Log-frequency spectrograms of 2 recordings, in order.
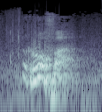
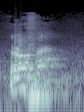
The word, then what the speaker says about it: Rapha: In other words, God said, I am the Lord, Rapha. In English it's written as Rapha. What's pronounced in Hebrew is Rofa.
